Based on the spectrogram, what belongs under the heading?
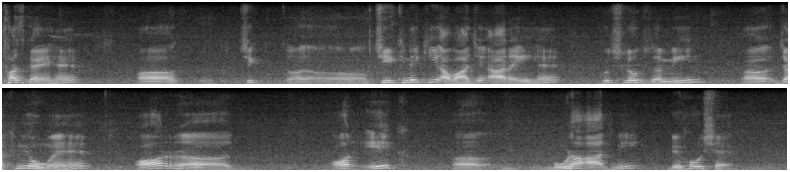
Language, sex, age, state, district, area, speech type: Urdu, male, 45-60, Uttar Pradesh, Gautam Buddha Nagar, urban, spontaneous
